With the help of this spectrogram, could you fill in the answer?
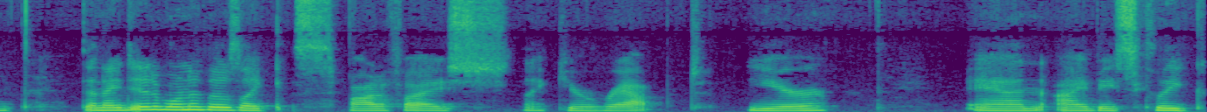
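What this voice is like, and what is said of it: Usual voice. Nothing is said of it.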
